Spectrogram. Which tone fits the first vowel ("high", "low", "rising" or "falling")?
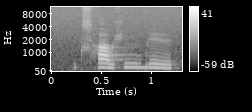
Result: falling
